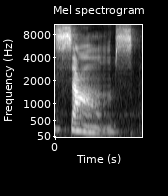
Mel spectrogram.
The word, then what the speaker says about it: Psalms: uses its second sound of c and in Psalms when a word starts with PT the P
